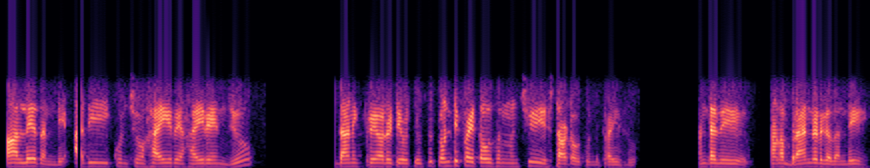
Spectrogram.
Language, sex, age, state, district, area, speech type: Telugu, male, 18-30, Andhra Pradesh, Chittoor, rural, conversation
